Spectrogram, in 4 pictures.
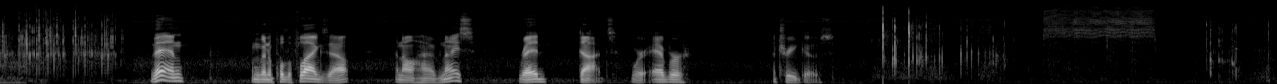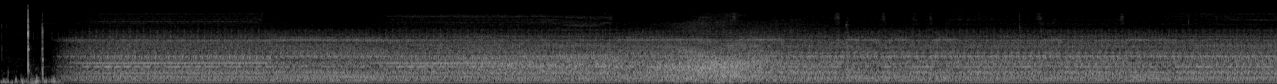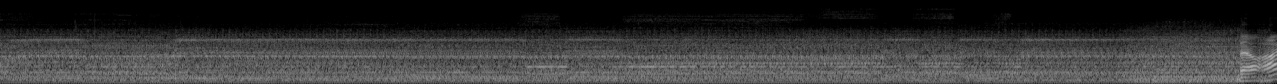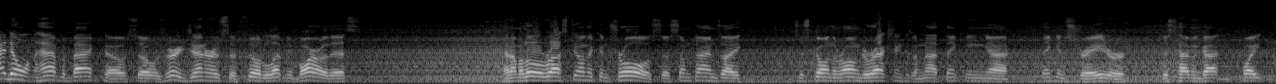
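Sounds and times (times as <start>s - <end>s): tractor diesel engine running: 0.0s - 1.2s, 13.1s - 51.0s
spray paint hiss: 10.4s - 11.6s.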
